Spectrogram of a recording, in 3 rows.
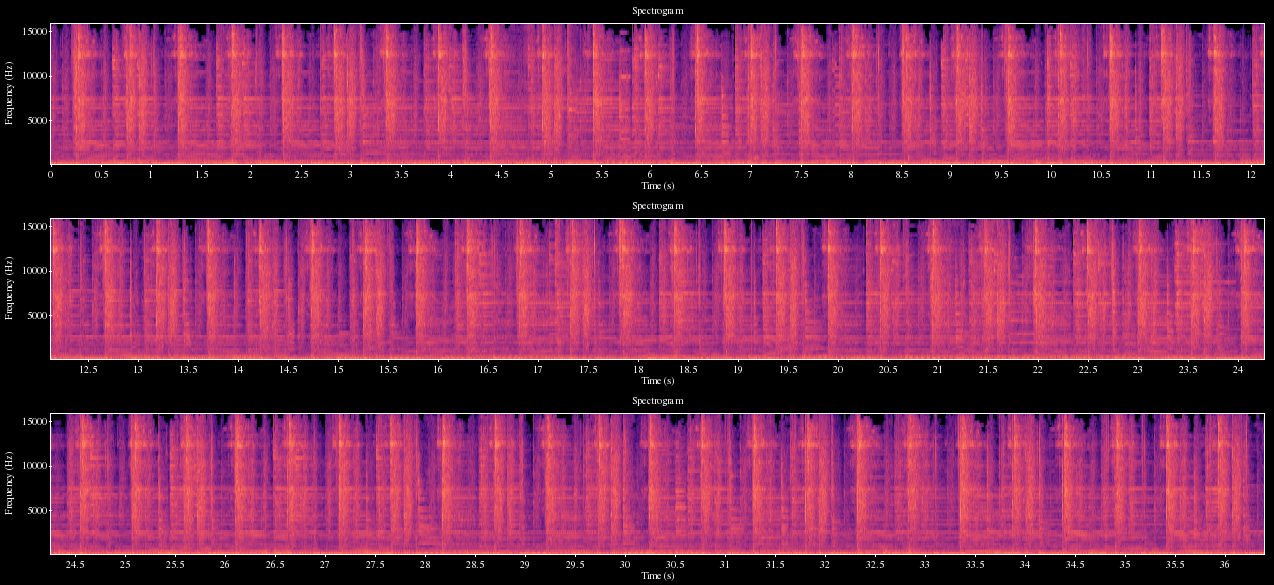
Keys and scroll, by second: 2.1 ctrl+t, 6.0 Down, 9.3 ctrl+t, 12.6 ctrl+0, 21.2 ctrl+j, 29.7 ctrl+t, 33.2 Left, 33.7 Right, 34.2 Return.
